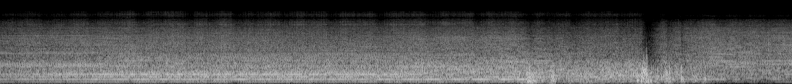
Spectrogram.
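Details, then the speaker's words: 15-year-old never-serviced outdoor AC condenser running, about 80°F outside: loud steady low hum under a strong rush of fan air; cools well but noisy. "they say it does cool well just making a loud noise"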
